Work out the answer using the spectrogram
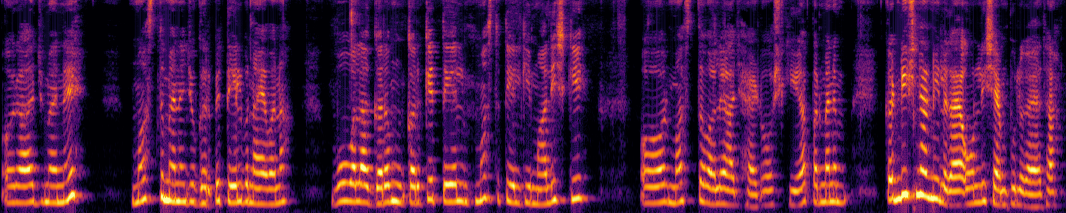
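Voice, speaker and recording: A middle-aged woman vlogger chatting at home, talkative and quick with her words. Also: fairly high pitch, a little mellow. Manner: talkative, fast-talking. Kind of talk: casual home vlog chat. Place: home, balcony and kitchen.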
